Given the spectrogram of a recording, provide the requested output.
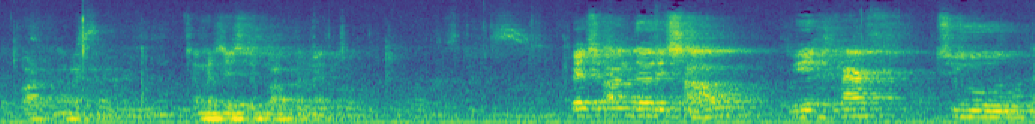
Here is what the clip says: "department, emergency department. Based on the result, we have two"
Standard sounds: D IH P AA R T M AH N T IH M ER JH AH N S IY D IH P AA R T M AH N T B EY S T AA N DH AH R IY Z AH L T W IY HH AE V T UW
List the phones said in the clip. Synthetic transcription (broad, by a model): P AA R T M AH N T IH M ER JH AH S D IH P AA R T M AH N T B EY S T AA N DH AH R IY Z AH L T W IY HH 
